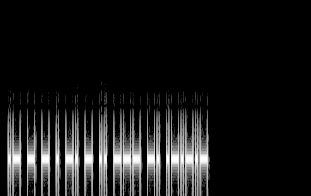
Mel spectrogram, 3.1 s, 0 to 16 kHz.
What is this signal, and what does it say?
Morse code, heard as a keyed tone, about 50 wpm, 700 Hz. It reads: ATTENTION.
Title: Sentences from Top 1000 Words 50wpm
